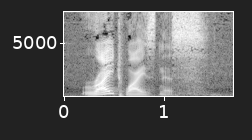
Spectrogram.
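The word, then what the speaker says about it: rightwiseness: Right-wiseness. Righteousness, which is in our modern vernacular, used to be spelled and pronounced right-wiseness.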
